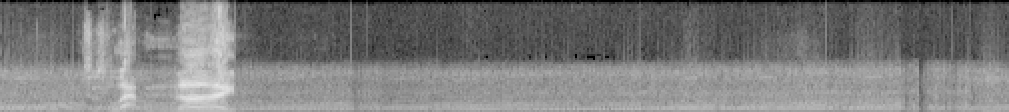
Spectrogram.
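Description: A motorcycle engine drones steadily, its pitch slowly climbing as it speeds up.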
